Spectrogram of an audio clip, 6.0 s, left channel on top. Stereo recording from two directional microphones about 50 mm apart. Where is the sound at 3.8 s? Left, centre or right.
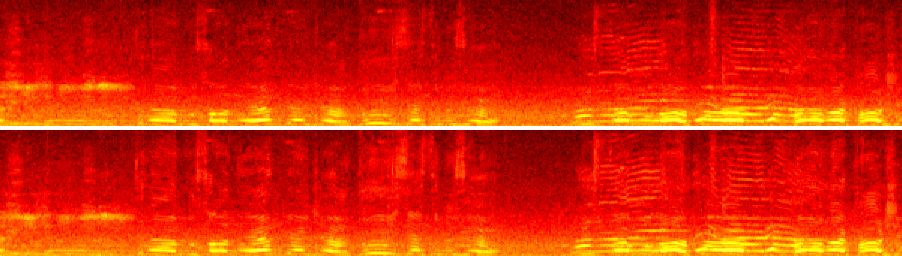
Right.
